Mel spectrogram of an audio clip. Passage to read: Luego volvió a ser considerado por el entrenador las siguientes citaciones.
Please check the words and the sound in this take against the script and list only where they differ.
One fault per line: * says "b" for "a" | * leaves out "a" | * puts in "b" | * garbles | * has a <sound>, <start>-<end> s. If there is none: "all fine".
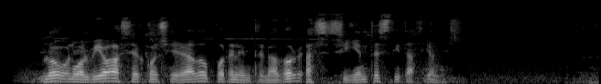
all fine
